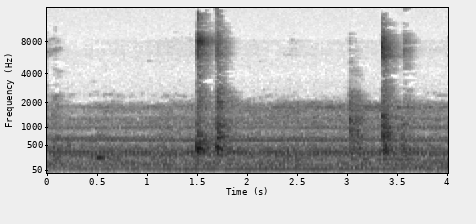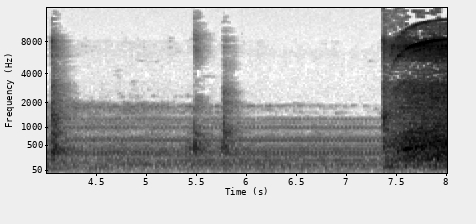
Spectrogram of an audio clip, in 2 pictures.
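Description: A plug clicks into a power strip.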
